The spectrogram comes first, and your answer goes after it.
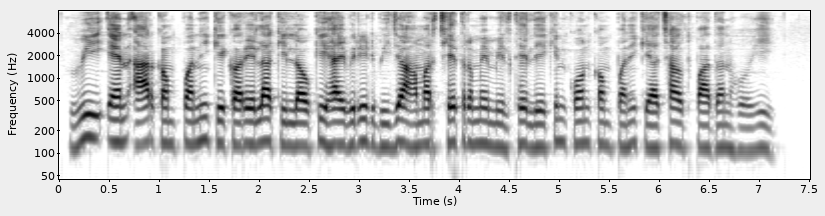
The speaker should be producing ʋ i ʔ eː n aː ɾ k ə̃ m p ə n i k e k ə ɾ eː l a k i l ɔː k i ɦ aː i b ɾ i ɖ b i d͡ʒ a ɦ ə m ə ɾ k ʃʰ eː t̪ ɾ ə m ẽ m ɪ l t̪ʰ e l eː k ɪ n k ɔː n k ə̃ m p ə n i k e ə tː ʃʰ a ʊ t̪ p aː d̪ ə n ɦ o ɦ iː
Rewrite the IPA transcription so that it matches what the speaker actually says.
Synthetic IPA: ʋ i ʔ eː n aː ɾ k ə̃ m p ə n i k e k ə ɾ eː l a k i l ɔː k i ɦ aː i b ɾ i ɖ b i d͡ʒ a ɦ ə m ə ɾ k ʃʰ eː t̪ ɾ ə m ẽ m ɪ l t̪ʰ e l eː k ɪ n k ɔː n k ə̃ m p ə n i k e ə tː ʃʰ a ʊ t̪ p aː d̪ ə n ɦ o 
